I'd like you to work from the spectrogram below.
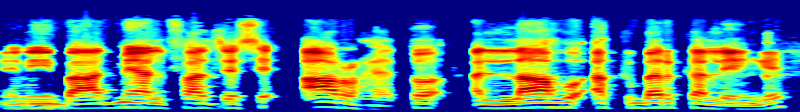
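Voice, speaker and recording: A man's voice: mid-range voice, normal speed, pushed and bright, dry recording. A man teaching Quran recitation, patiently drilling letter sounds for students to repeat. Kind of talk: tajweed lesson, call and response.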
